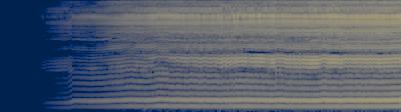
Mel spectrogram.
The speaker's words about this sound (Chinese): 一只小蜜蜂在斑点龙的蛋糕店里飞来飞去。 斑点龙，快看快看，这里有一只小蜜蜂。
